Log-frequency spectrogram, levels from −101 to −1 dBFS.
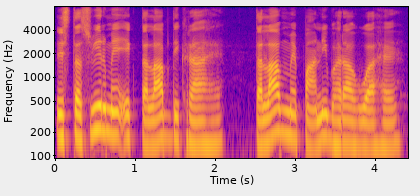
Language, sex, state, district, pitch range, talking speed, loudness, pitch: Hindi, male, Jharkhand, Ranchi, 140-170 Hz, 190 wpm, -16 LUFS, 145 Hz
